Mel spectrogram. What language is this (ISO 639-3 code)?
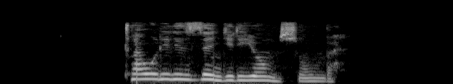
lug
